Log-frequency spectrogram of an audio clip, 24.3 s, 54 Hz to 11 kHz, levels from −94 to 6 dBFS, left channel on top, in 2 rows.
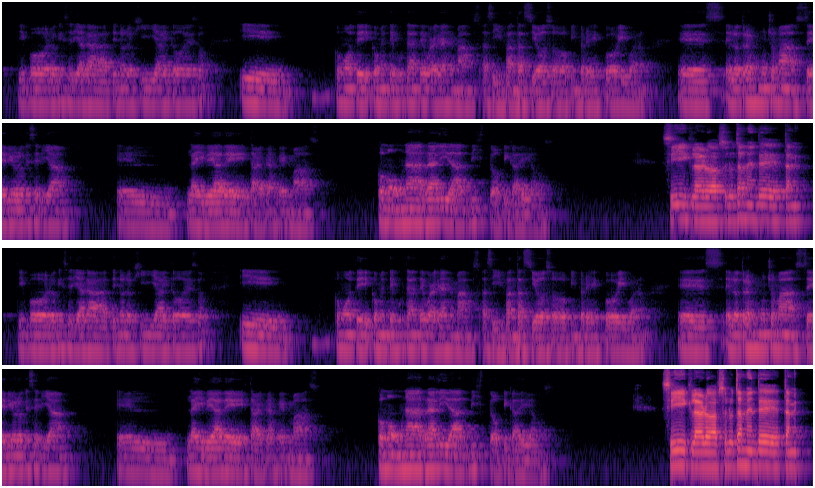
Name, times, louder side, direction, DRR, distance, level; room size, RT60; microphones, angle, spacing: voice 1, 0.2-3.1 3.6-4.3 4.6-9.7 10.1-13.2 13.9-16.9 17.8-20.4, right 1 dB, 20° right, 0.4 m, -44 dB
voice 2, 22.1-24.1, right 9 dB, 90° right, 0.3 m, -30 dB
4.4 x 2.0 x 4.1 m
head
